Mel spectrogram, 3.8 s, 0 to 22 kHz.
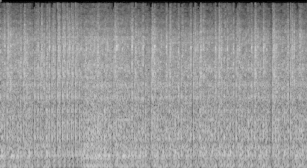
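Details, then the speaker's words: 1982 Harley-Davidson Ironhead Sportster after two years of tinkering, started on choke with timing reset; loud open-piped V-twin ticking over with even, lumpy beat, no misses. Healthy idle, though owner feels it's slightly lean under acceleration and needs further tuning. "Happy Days I can't believe that that's fantastic that's a lot better than it's ever been probably still needs a little bit of darling and it feels a little bit lean under acceleration but we got a basic starting point now to go from"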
